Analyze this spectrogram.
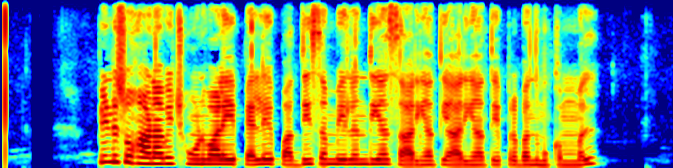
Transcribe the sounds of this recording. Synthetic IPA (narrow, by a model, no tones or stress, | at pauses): pɪɳɖsʊɦaːɽ̃ãːʋɪt͡ʃhoːɳʋaːɭeːpɛːleːpaːd̪iːsəmːeːlənd̪ijãːsaːɾijãːt̪ɪjaːɾijãːt̪eːpɾəbənd̪mʊkəmːəl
